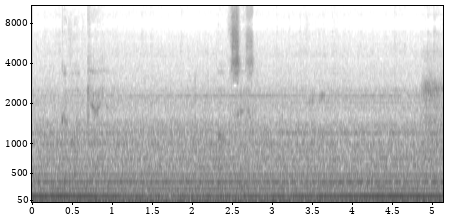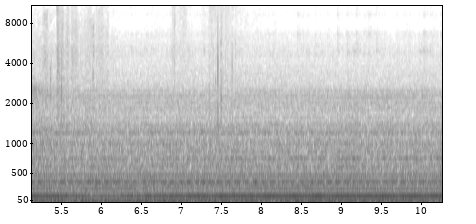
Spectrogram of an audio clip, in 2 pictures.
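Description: Paper rustles as a sheet is handled.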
